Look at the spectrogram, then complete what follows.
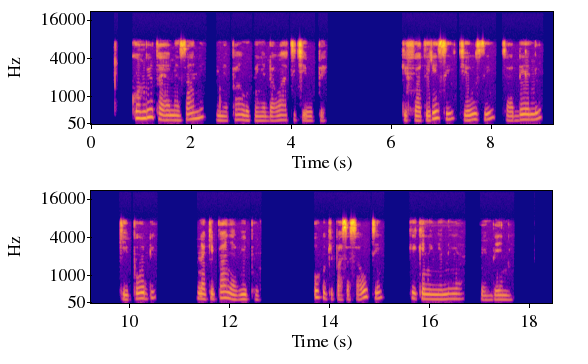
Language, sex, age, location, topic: Swahili, female, 25-35, Kisumu, education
